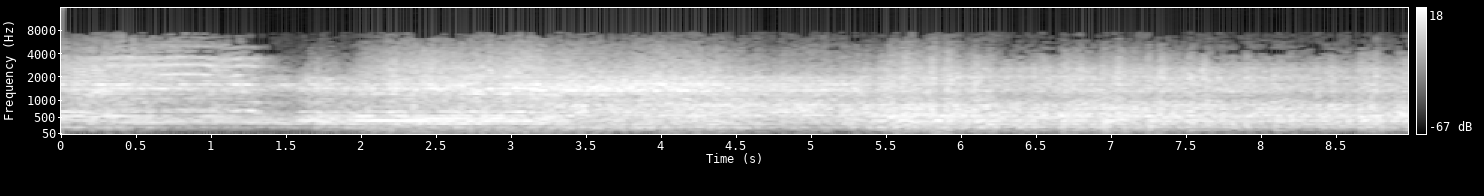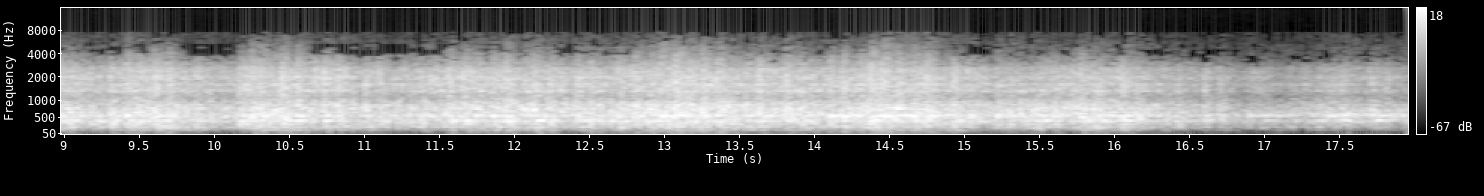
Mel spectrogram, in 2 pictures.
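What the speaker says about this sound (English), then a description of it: "There's a train coming." A train passing as a radio drama sound effect: a steady, loud mechanical rumble and clatter of rail wagons that sustains close by for the whole stretch, with no talk over it.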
